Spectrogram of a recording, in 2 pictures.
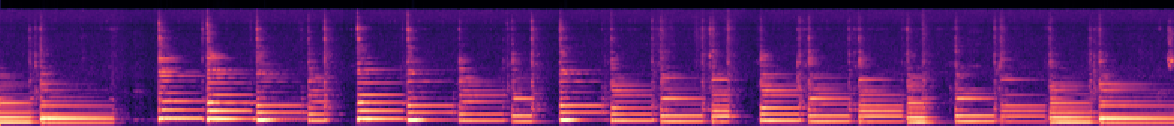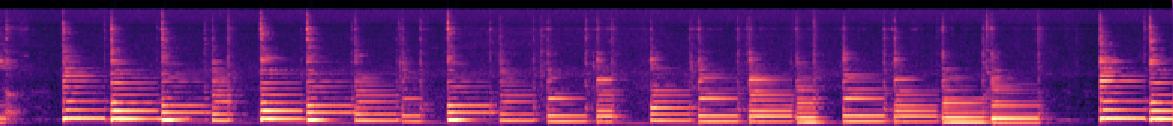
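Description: Nylon-string classical guitar playing slow single plucked notes: a four-note pattern up the C major scale, played descending, with a short break between runs.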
